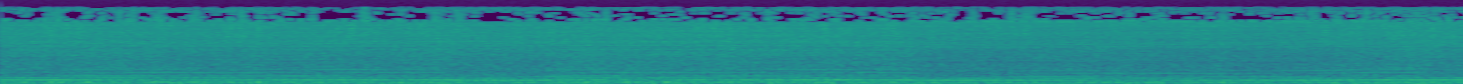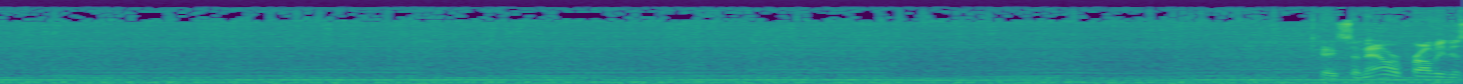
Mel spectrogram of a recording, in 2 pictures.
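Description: A lawn mower engine drones steadily, its pitch shifting now and then.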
